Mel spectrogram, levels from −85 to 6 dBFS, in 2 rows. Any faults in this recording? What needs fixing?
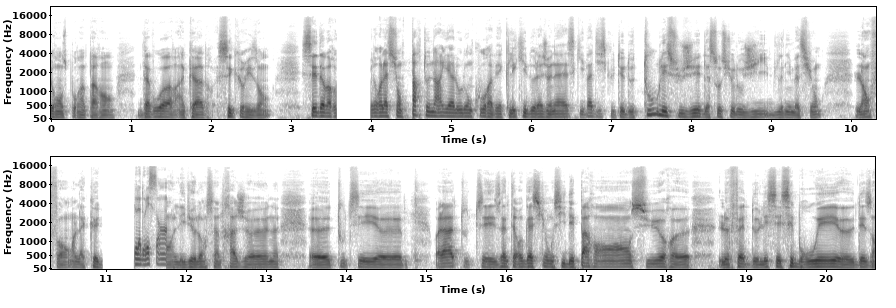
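The speech halts twice with a playback stall. Silence runs from 3.57 to 4.01 s, about 0.43 s, and again from 10.95 to 11.37 s, about 0.4 s. The player likely ran dry of buffered data, or its thread was blocked. Output simply stopped until it recovered. A deeper playback buffer and a playback thread that nothing else can block would prevent this.

Each stall is followed by catch-up at higher speed. From 4.01 to 7.01 s the speech plays at 1.1 times normal speed. Pitch rises by about a semitone and a half. From 11.37 to 11.76 s it runs at double speed and jumps around ten semitones. The player is resampling its backlog to regain lost time. Limiting catch-up to a small, gradual speed change, or using time-stretching that keeps pitch, would prevent this.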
